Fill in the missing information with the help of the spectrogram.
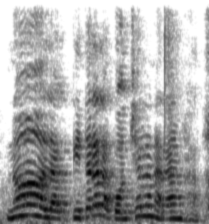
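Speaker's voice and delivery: put-on quick burst of Argentine slang accent. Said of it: "no se me va a pegar".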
